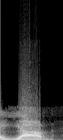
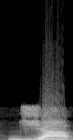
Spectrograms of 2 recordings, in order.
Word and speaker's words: job: never so for example the word job has a at the beginning job it's never job my yob it's always my job with a strong J sound job my job like that okay let's do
